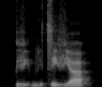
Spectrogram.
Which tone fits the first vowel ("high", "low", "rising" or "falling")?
high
